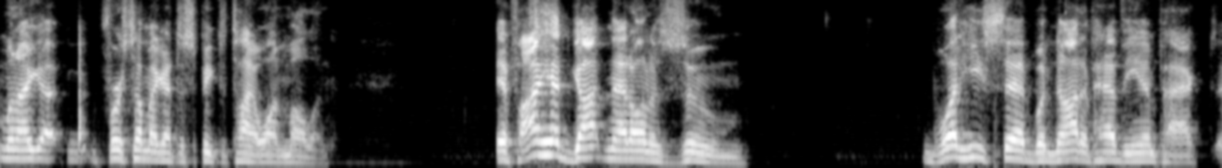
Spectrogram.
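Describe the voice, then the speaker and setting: Guy hosting sports radio, joking around, kinda rambly, mid-pitch voice. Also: fairly bright tone. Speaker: radio sports show host. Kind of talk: casual sports radio chat.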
